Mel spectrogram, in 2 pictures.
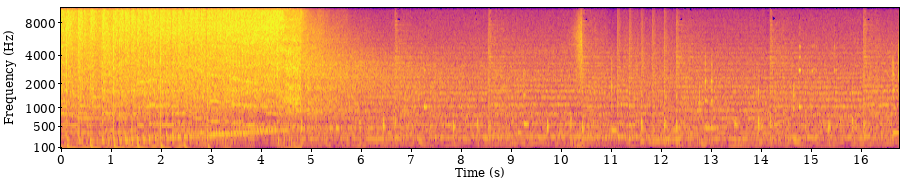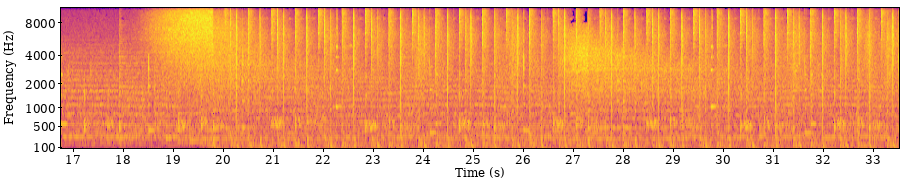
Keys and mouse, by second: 0.6 Return, 7.5 click, 8.6 KP_8, 9.0 Return, 12.0 right click, 14.3 right click, 19.6 click, 20.9 KP_0, 21.3 Return, 22.6 click, 23.3 KP_0, 23.6 Return, 25.1 click, 26.0 KP_0, 26.4 Return, 27.6 click, 28.4 KP_2, 28.7 KP_2, 29.1 KP_2, 29.3 KP_2, 30.4 KP_8, 31.0 KP_8, 32.2 KP_8, 33.0 KP_2.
